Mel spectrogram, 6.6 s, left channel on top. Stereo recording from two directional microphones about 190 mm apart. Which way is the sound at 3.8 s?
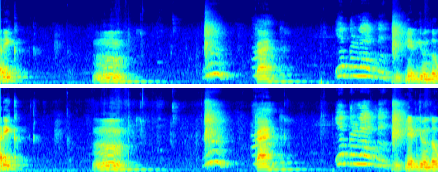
5° left (ahead or behind).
